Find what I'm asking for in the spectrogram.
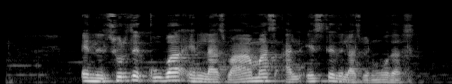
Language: Spanish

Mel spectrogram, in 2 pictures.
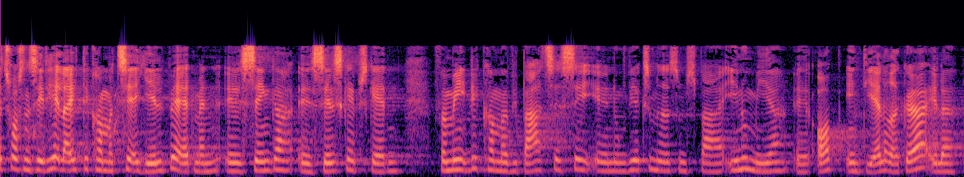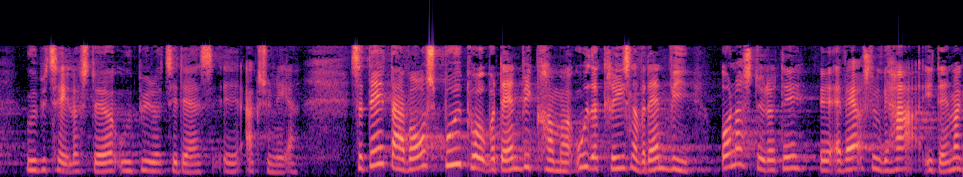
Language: Danish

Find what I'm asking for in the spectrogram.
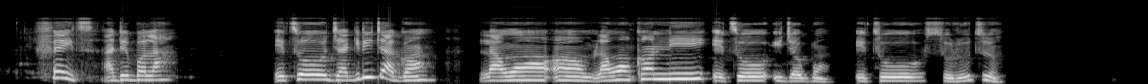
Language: Yoruba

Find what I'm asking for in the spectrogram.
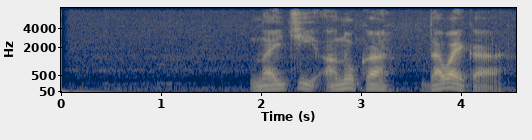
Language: Russian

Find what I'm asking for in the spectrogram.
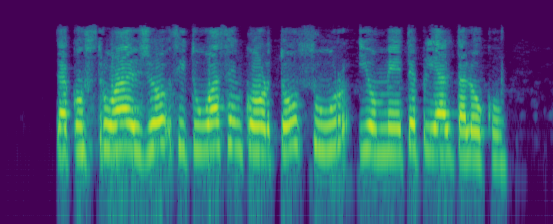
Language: Esperanto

